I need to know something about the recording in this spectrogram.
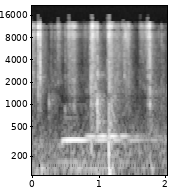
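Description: A Steampunk Tarot deck being shuffled by hand: a quiet, irregular run of soft card clicks and slides.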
